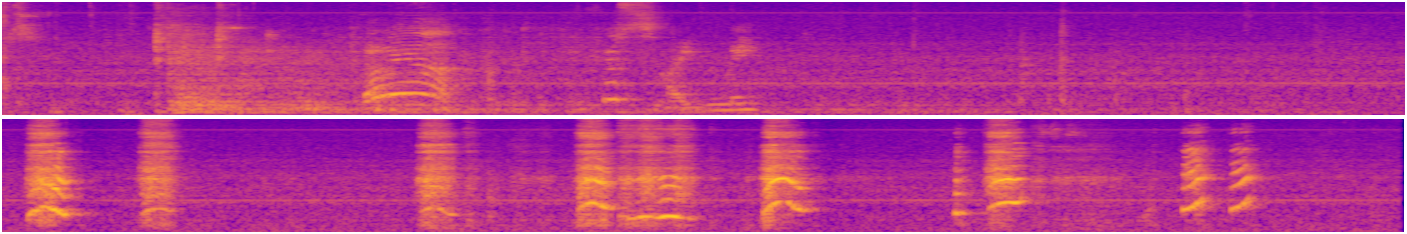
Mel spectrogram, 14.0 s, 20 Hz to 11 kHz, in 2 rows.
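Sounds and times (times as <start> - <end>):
breathless wheezing laughter: 9.1 - 11.2, 11.8 - 13.4.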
